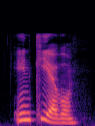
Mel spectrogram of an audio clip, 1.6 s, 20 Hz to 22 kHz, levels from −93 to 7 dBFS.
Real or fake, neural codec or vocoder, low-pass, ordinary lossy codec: real; none; 7.2 kHz; AAC, 48 kbps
